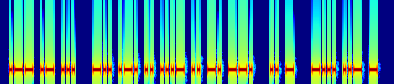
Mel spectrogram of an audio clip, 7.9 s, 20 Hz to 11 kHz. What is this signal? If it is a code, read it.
Morse code, heard as a keyed tone, about 23 wpm, 600 Hz. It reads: WAS DRIVING IT BUT
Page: Romanen Never af Ken Follet på engelsk.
